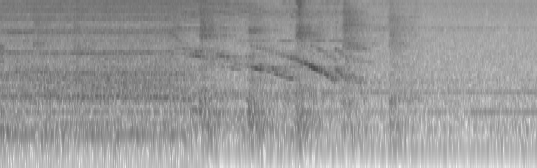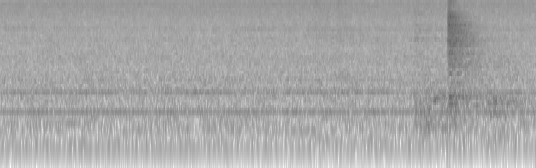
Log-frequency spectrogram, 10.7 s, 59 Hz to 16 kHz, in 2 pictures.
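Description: Star SR-16 CNC Swiss-type lathe running with a steady machine hum. About two seconds in, a whine falls in pitch as a motor spins down, and the sound settles to a quieter, even hum. A sharp click comes at the very end.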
